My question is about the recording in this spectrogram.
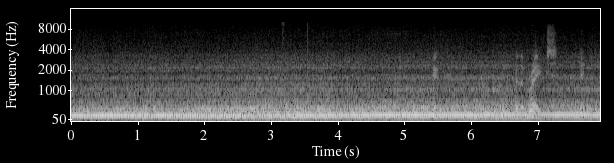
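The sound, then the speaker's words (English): A heavy truck carrying a load of nitroglycerin drones loudly and steadily as it runs downhill at dawn toward Landslide, a town at the foot of the mountains; a constant low hum with a couple of faint clicks and a brief rising whine toward the end. “Les and his truckload of nitroglycerin is heading for Landslide.”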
